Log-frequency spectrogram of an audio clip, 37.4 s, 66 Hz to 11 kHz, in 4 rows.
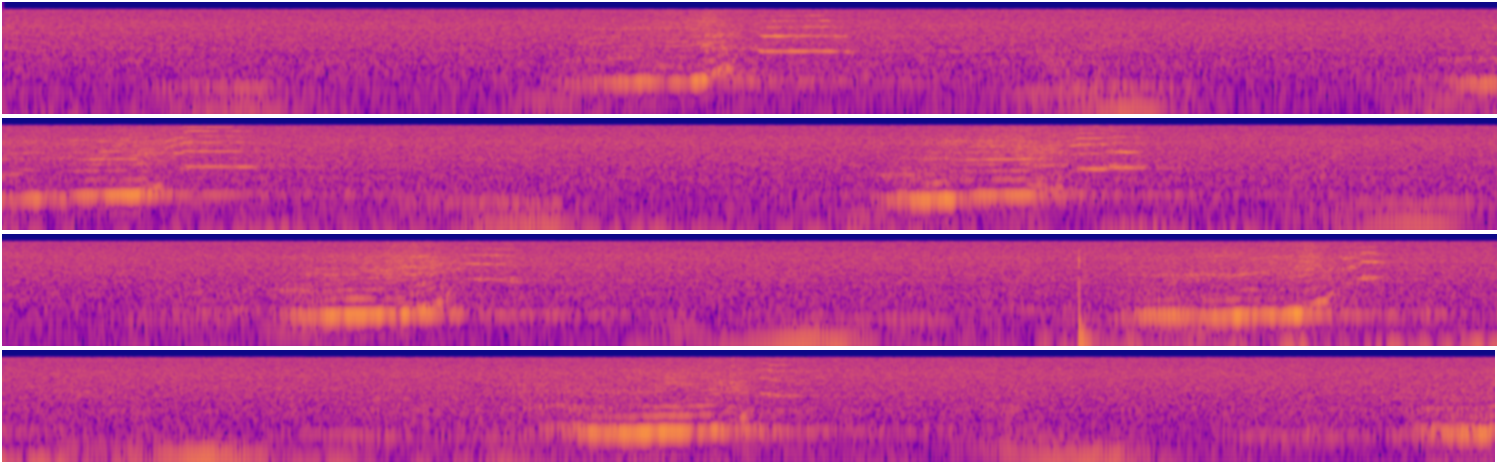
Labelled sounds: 4.1	5.3	humpback whale, 1.1 to 8.0 kHz
9.0	11.0	humpback whale, 0.80 to 7.4 kHz
14.8	16.5	humpback whale, 0.80 to 5.4 kHz
20.3	21.2	humpback whale, 0.80 to 1.8 kHz
21.5	22.0	humpback whale, 1.2 to 5.8 kHz
25.8	27.4	humpback whale, 1.6 to 5.0 kHz
32.0	32.3	humpback whale, 0.80 to 0.90 kHz
32.8	33.1	humpback whale, 1.3 to 1.6 kHz

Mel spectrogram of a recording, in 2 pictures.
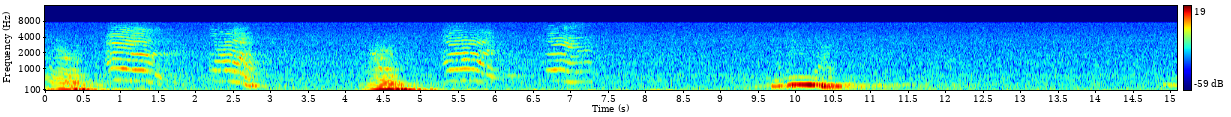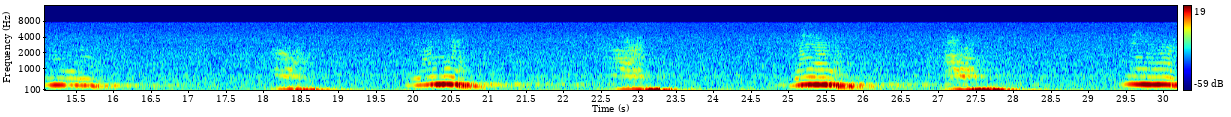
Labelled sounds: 0.0	0.4	humpback whale, 1.5 to 1.7 kHz
0.8	1.6	humpback whale, 0.80 to 6.4 kHz
2.2	2.7	humpback whale, 0.80 to 5.7 kHz
5.2	6.0	humpback whale, 0.80 to 5.6 kHz
6.7	7.3	humpback whale, 0.80 to 6.4 kHz
15.3	15.5	humpback whale, 0.83 to 0.96 kHz
20.1	20.8	humpback whale, 0.83 to 1.7 kHz
25.1	25.7	humpback whale, 0.80 to 3.3 kHz
27.1	27.6	humpback whale, 0.86 to 2.0 kHz
29.6	30.1	humpback whale, 0.83 to 2.3 kHz

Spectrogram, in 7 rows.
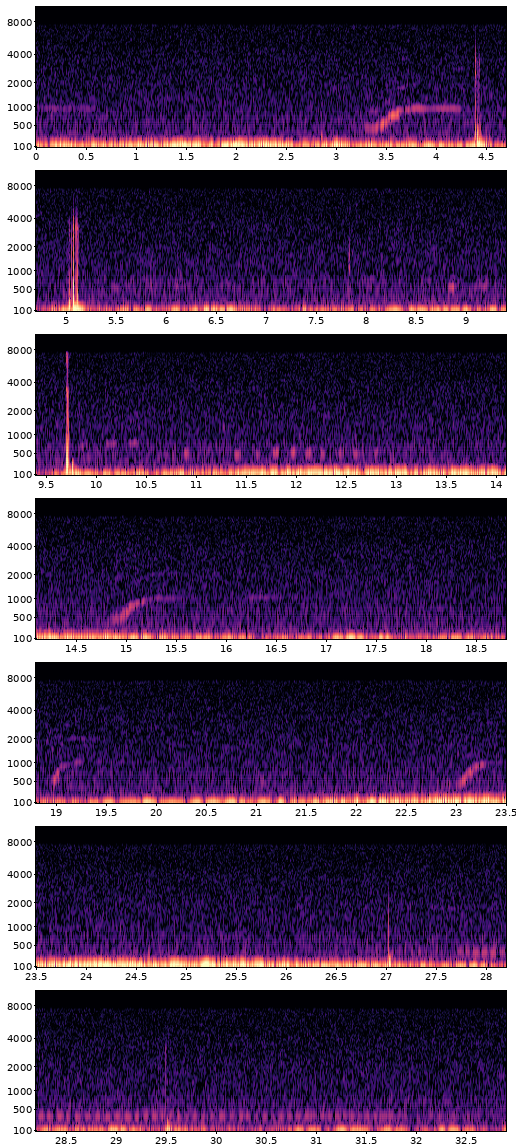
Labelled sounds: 0.0	0.4	humpback whale, 0.93 to 0.99 kHz
3.5	4.3	humpback whale, 0.80 to 1.1 kHz
15.0	16.5	humpback whale, 0.80 to 1.2 kHz
19.0	19.3	humpback whale, 0.80 to 1.1 kHz
23.1	23.5	humpback whale, 0.80 to 1.1 kHz

